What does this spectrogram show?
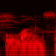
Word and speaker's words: once: Se escribe como 11 en español, pero se pronuncia como once.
